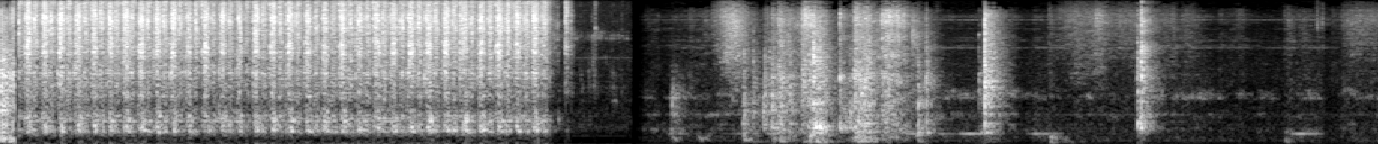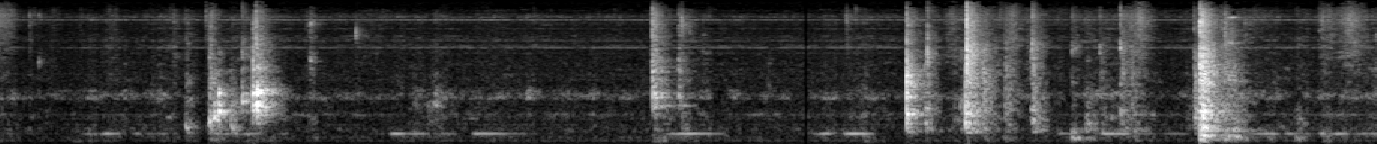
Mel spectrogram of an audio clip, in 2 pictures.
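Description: A manual pull-cord food chopper whirs and rattles fast as its cord is pulled over and over, blending milk and oil. It stops suddenly about four and a half seconds in. Scattered light plastic clicks and knocks follow while the chopper is handled and opened.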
